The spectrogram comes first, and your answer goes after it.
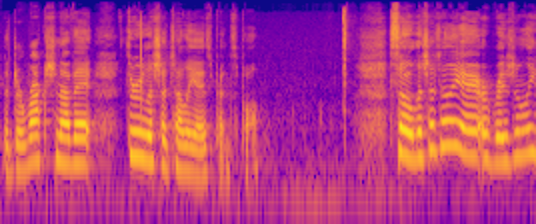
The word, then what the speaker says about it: Le Chatelier: All right, let's talk about Le Chatelier, or Le Chatelier, for those of you who care about pronunciation.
